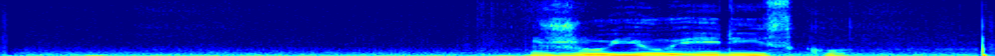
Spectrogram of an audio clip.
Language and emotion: Russian, neutral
